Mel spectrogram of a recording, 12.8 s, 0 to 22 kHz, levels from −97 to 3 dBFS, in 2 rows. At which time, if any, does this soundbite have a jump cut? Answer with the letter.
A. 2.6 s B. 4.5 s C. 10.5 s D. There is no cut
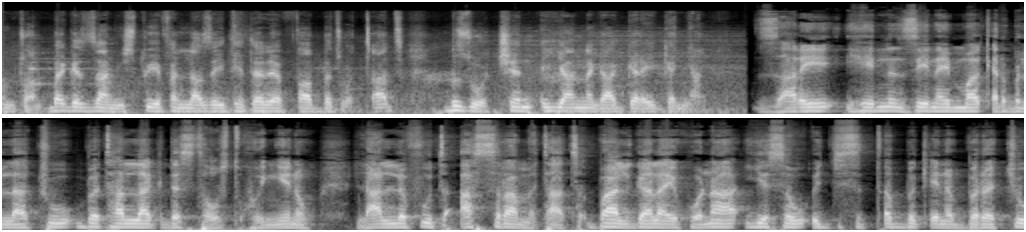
B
